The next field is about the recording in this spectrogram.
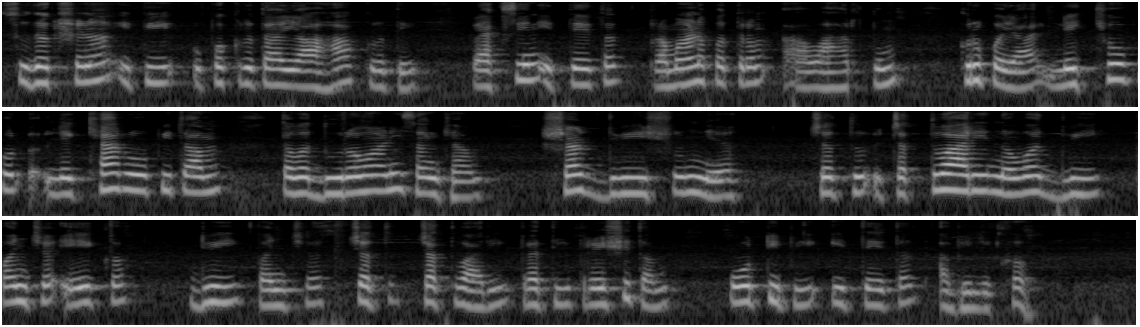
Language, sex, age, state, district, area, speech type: Sanskrit, female, 60+, Maharashtra, Nagpur, urban, read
